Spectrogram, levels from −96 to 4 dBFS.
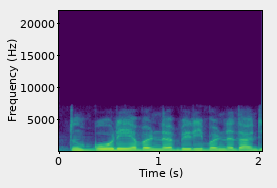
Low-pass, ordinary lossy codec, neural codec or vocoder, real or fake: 7.2 kHz; AAC, 48 kbps; autoencoder, 22.05 kHz, a latent of 192 numbers a frame, VITS, trained on many speakers; fake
